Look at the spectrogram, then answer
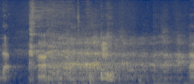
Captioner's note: audience laughing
